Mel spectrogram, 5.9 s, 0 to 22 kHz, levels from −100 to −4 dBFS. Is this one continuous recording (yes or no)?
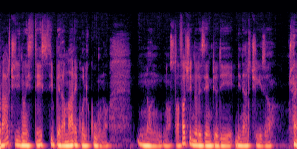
yes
